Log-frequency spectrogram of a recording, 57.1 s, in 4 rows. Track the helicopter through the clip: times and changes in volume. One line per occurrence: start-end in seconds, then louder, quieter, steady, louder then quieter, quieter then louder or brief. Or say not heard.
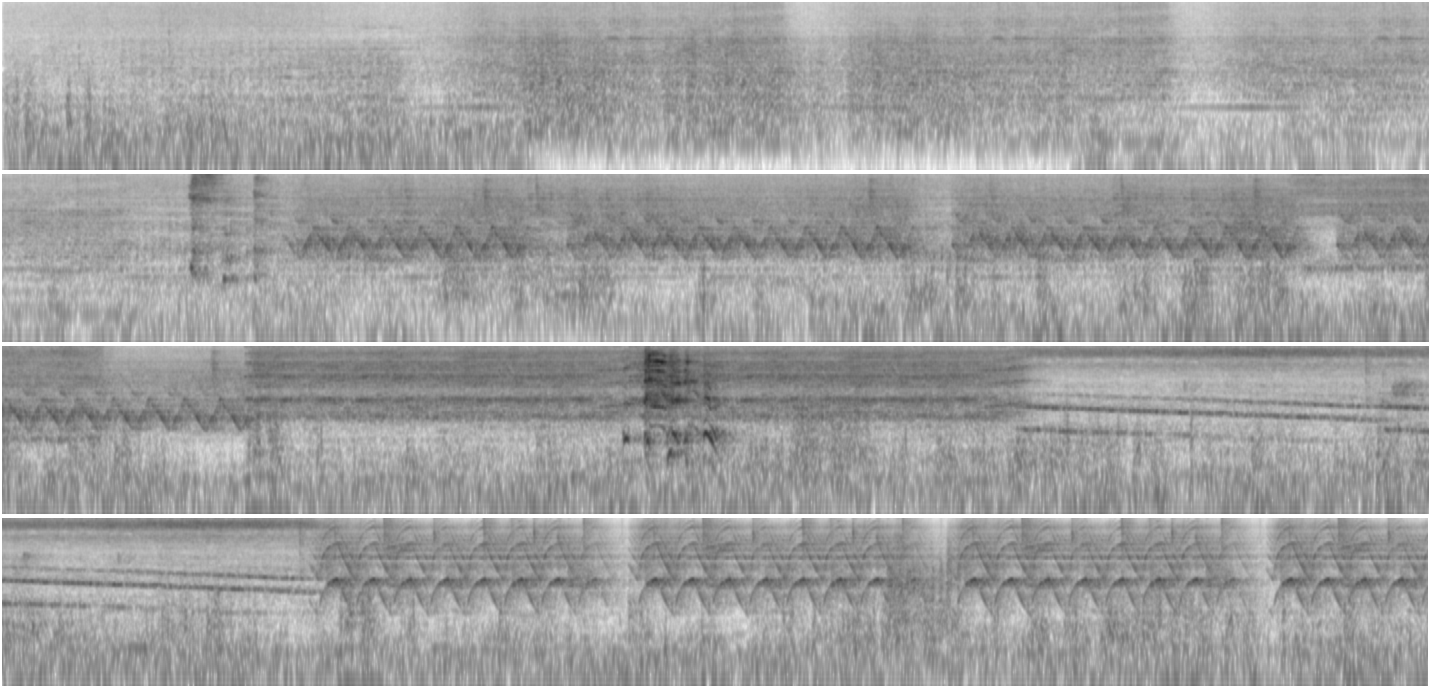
0.0-29.6 steady.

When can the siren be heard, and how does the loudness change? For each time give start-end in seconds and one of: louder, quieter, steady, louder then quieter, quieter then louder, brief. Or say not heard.
17.1-57.0 steady.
